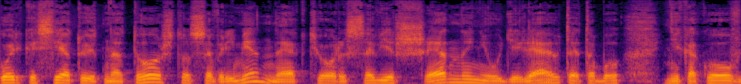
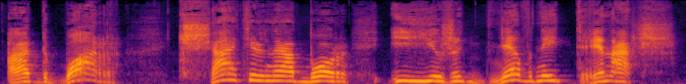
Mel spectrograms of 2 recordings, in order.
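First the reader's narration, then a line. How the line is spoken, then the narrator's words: Near-shrieking conclusion. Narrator (Russian): она почти взвизгивает и заключает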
